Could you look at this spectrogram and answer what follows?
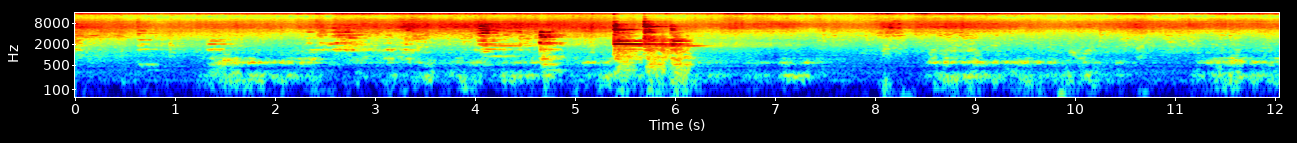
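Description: Food sizzling in a frying pan on a gas stove, with a metal utensil stirring and scraping against the pan; a few clinks about four seconds in and the loudest scrape, with a ringing metallic tone, at about five and a half seconds.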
